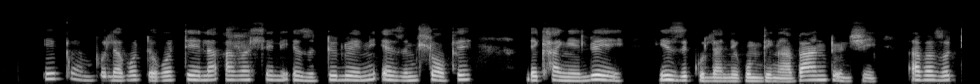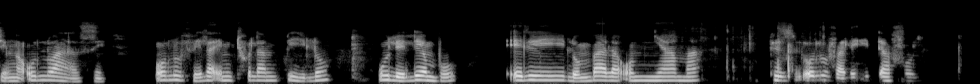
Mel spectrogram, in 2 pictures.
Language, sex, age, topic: North Ndebele, female, 25-35, health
